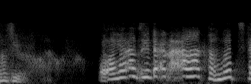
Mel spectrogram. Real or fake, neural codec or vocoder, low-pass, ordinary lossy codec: fake; codec, 16 kHz, 0.5 kbps, FreqCodec, smaller model; 7.2 kHz; Opus, 32 kbps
